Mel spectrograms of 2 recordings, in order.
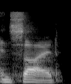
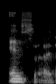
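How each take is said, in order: First: The stress is on the second syllable. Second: The stress is on the first syllable. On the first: The speaker calls it wrong. "Not inside, like you're coming inside" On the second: The speaker calls it right. "Emphasis on the in"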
